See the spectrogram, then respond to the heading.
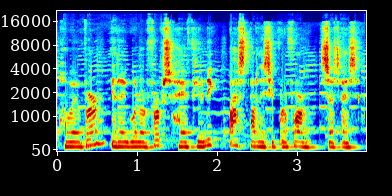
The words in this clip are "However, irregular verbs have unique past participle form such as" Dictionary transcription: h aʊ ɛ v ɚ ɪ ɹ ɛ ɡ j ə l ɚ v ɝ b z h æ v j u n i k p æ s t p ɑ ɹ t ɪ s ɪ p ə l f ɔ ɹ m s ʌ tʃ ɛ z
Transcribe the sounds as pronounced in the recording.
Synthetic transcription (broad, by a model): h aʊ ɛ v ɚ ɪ ɹ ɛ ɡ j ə l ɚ f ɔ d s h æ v j u n i k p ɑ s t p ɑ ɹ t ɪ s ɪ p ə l f ɔ ɹ m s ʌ s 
